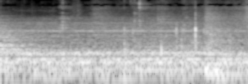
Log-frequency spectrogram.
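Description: A person chewing a bite of soft fresh cheese, faint, over a steady low room hum, with a few small clicks.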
